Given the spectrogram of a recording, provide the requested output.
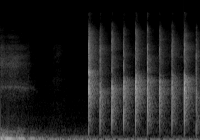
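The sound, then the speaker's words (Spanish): A quiet lead-in, then an applause effect: about ten sharp, crisp hand claps in a steady, evenly spaced rhythm, roughly two per second, with no voices. “aplausos, aplausos para Italia, evidentemente.”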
